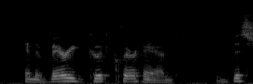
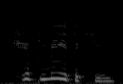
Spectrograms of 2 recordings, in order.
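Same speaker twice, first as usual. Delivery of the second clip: mother demanding; 11 semitones higher than usual. A narrator's reading. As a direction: ask for it in the mother's high voice. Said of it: "said my mother".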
